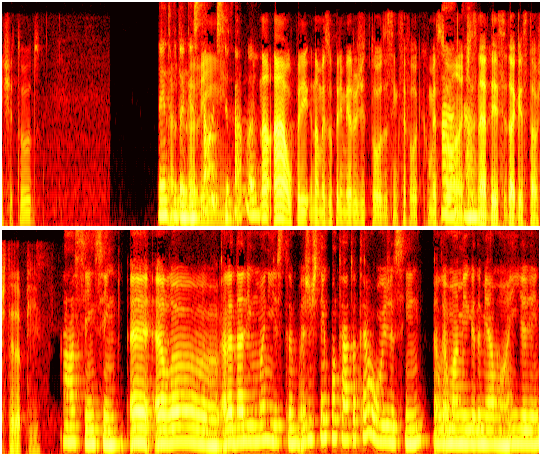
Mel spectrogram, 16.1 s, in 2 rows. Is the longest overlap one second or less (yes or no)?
no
